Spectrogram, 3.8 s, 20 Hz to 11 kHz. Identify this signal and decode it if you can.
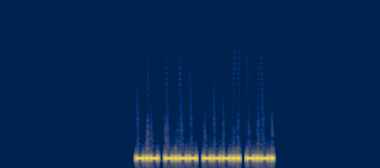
Morse code, heard as a keyed tone, about 51 wpm, 700 Hz. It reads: KY8C
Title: USA Call Signs - 4 Characters - Repeated 3x - 50wpm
